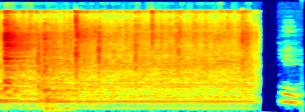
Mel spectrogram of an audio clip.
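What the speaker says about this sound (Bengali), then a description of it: "এখানে মা বসিয়ে গেছে ছোটো ছোটো মাছ, এগুলোকে মুচমুচে করে ভাজা হবে।" Small fish fry crisp in a pan of hot oil, giving a steady, close sizzle with a few clinks and stirring sounds before it cuts off abruptly.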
